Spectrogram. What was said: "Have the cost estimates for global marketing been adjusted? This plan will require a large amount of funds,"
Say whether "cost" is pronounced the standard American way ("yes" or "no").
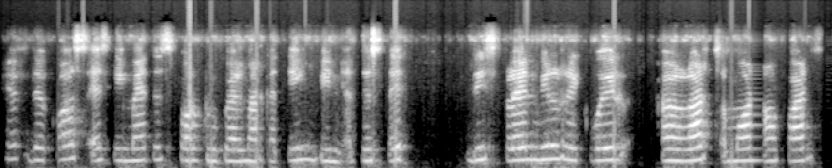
no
